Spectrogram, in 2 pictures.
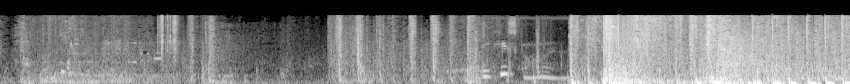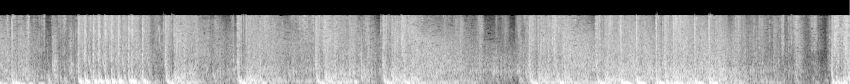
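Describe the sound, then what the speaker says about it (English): Rapid bursts of video game gunfire crackle loudly and almost continuously, growing denser partway through, with a player's voice talking over the shooting. "there's someone shooting at us."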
